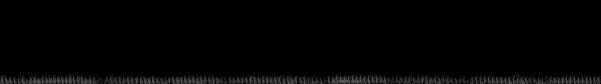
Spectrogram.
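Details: Orange cat Carlisle, up for adoption at Seattle Humane, purring deeply; low, vibrating rumble in rhythmic swells about every second, each breath cycle audible as a brief dip before the purr resumes.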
